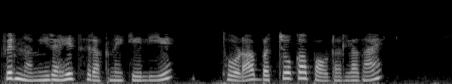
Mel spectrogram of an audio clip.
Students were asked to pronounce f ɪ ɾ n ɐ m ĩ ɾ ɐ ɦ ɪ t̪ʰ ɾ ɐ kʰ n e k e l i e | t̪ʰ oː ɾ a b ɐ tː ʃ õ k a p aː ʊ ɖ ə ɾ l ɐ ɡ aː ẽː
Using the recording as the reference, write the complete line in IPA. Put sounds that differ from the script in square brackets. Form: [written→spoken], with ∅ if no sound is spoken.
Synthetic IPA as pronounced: f ɪ ɾ n ɐ m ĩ ɾ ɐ ɦ ɪ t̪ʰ ɾ ɐ kʰ n e k e l i e | t̪ʰ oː [ɾ→ɽ] a b ɐ tː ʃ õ k a p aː ʊ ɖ ə ɾ l ɐ ɡ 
